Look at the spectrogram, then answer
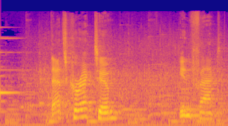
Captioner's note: applause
